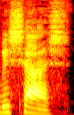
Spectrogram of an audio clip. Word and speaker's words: বিশ্বাস: যেমন বিশ্বাস, এখানে তালব্যস্য নিচে বফলা থাকার কারণে বফলা ডাবল হয়ে গেছে, সরি তালব্যস্য ডাবল হয়েছে।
